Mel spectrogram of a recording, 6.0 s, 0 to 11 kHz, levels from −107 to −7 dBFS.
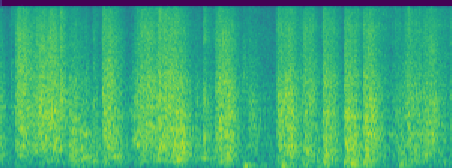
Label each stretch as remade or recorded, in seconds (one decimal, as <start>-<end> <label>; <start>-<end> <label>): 0.0-6.0 recorded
